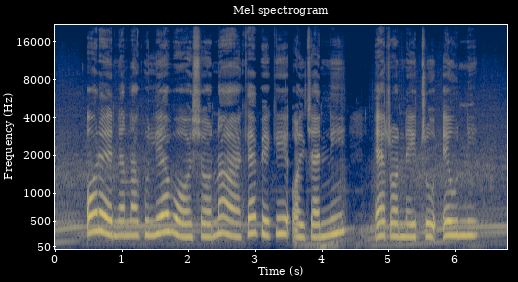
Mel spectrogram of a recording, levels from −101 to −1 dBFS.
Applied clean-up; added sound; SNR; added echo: none; Car; 17 dB; none.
